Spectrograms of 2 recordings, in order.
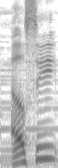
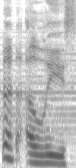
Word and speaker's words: Elise: Elsie not how you say her name. Oh Elise. Yeah.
